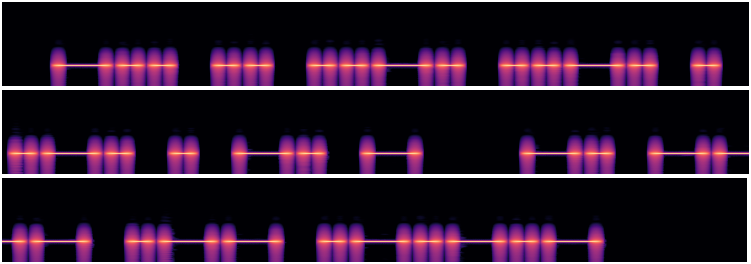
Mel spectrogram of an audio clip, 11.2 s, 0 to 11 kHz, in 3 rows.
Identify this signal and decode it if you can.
Morse code, heard as a keyed tone, about 15 wpm, 700 Hz. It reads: DIFFERENT NOW.
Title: Sentences from Top 1200 Words 15wpm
